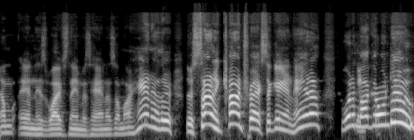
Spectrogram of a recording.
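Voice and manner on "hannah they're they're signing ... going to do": put-on loud, high-pitched, belted Southern accent. Imitating Cal McNair complaining to Hannah: Southern accent Cal McNair voice. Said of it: "Southern accent, uh, Cal McNair voice".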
